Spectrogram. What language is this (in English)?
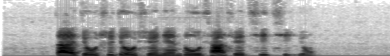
Chinese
